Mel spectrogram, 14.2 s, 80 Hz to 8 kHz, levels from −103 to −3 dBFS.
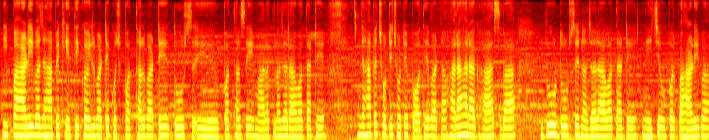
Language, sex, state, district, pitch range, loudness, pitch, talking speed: Bhojpuri, female, Uttar Pradesh, Gorakhpur, 170-185 Hz, -18 LUFS, 180 Hz, 140 wpm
